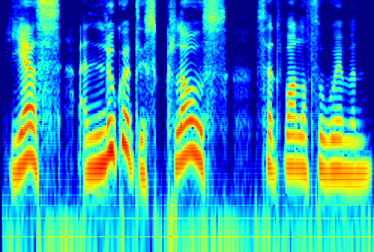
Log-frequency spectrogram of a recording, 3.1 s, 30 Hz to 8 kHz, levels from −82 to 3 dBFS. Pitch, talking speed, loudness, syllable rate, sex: 210 Hz, 210 wpm, -18 LUFS, 5.3 syllables/s, female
